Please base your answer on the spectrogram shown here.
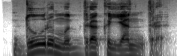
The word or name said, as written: दूरमुद्रक यंत्र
